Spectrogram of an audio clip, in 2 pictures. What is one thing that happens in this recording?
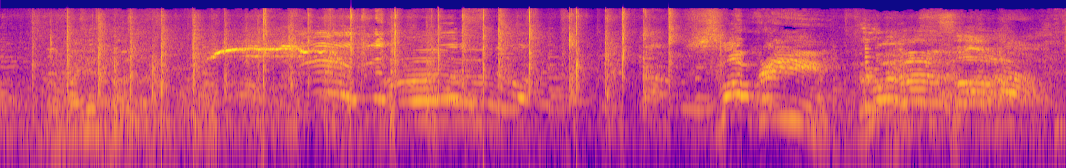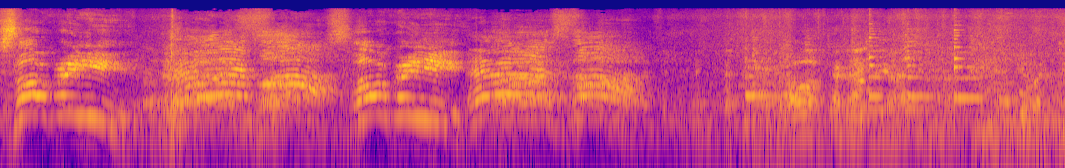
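Men sing loudly together in a rousing folk song.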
